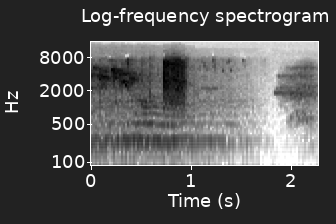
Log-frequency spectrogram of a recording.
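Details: Northern Mockingbird's angry scold call: a harsh, buzzy scold lasting about a second, then a shorter, softer rasp after a brief pause, over a faint low hum.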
